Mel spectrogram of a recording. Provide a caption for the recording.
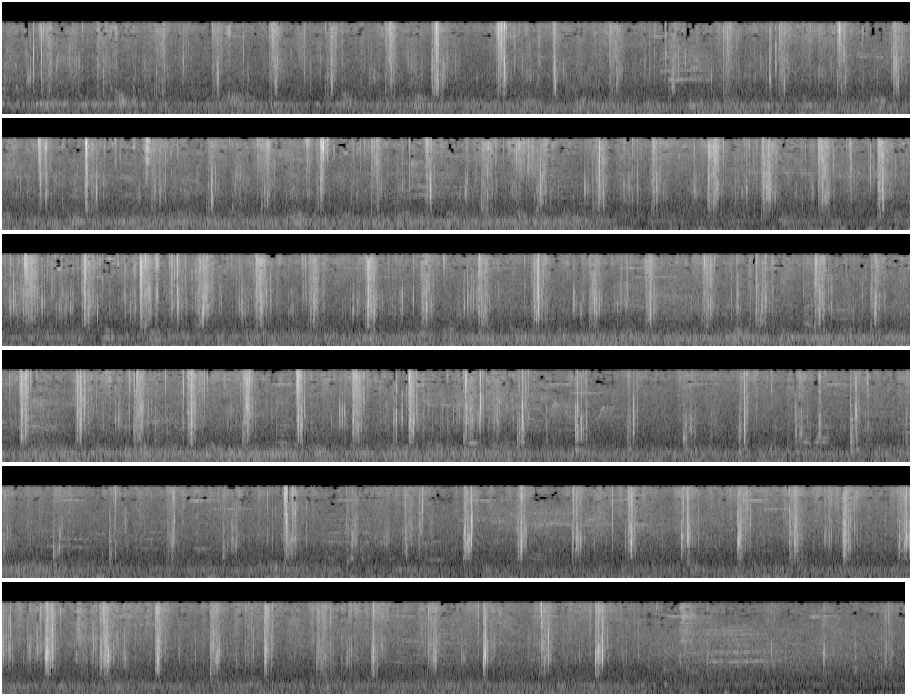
Footsteps in countryside
Me walking in the countryside, passing over a small wooden bridge.
footsteps, bridge, countryside, wood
